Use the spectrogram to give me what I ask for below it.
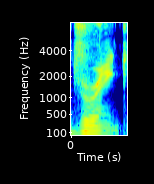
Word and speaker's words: DRYNK: This place is called Drink, and they all spell it DRYNK.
